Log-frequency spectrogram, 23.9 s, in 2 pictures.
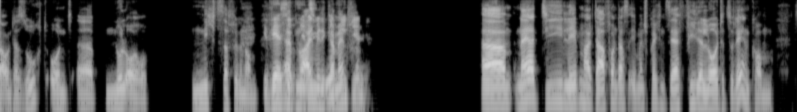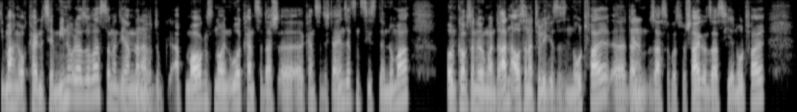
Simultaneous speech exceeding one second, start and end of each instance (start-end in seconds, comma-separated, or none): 3.9-5.4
